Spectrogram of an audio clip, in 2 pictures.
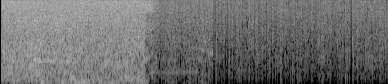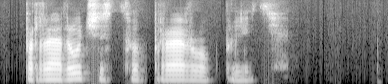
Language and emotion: Russian, neutral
